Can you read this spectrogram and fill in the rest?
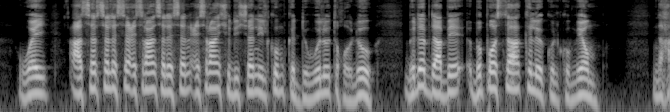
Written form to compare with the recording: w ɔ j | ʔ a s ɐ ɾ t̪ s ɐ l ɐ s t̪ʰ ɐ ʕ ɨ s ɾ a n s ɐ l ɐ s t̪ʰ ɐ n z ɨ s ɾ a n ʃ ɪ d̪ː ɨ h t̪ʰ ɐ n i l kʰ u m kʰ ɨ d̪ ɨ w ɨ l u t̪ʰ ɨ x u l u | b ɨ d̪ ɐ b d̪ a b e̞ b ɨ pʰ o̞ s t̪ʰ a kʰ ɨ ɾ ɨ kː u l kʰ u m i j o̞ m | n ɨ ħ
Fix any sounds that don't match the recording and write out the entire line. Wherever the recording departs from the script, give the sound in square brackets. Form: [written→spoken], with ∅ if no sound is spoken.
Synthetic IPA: w ɔ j | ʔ a s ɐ ɾ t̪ s ɐ l ɐ s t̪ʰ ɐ ʕ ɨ s ɾ a n s ɐ l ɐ s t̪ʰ ɐ n [z→ʕ] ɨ s ɾ a n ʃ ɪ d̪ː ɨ [h→ʃ] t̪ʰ ɐ n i l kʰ u m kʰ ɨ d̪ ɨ w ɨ l u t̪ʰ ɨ x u l u | b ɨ d̪ ɐ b d̪ a b e̞ b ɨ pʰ o̞ s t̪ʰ a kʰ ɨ [ɾ→l] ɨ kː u l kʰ u m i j o̞ m | n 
